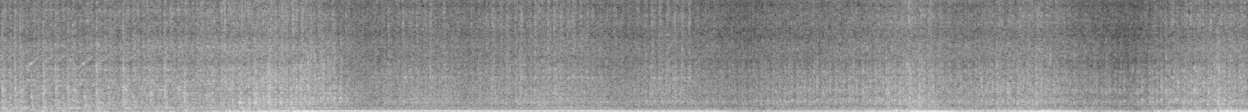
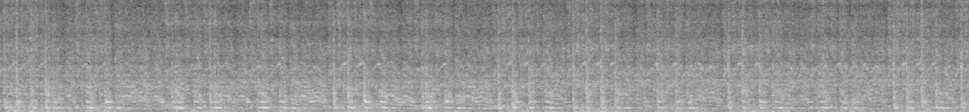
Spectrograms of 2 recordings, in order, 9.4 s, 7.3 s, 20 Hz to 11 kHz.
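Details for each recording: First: 7.3 IDI diesel after top-end rebuild, sat 11 years, running on jerry-can fuel: revved up and down a few times, climbs and drops smoothly, settles to even idle, no knock or miss; normal diesel running. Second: Ford 7.3 IDI diesel, first start after top-end rebuild and 11 years sitting, on ether and a jerry can fuel supply: slow uneven chugging with rough hissy background, labouring to catch and keep running; hard start.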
